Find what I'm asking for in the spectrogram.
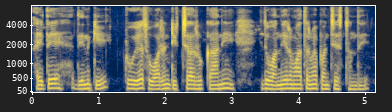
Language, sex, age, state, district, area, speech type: Telugu, male, 60+, Andhra Pradesh, Vizianagaram, rural, spontaneous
